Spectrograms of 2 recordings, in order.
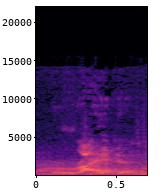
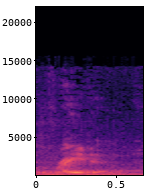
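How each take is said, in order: First: The name is said with Japanese pronunciation. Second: The name is said with English pronunciation. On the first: The speaker calls it wrong. "the Japanese pronunciation of the name Raiden would be" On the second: The speaker calls it right. "the video game itself calls it"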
